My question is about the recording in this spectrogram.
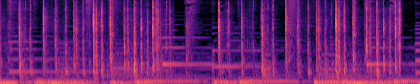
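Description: Rapid computer-keyboard typing clicks, a typing sound effect, over background music with a steady bass line and a melody; the clicks stop near the end.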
